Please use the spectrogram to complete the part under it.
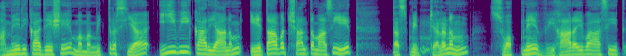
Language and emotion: Sanskrit, happy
